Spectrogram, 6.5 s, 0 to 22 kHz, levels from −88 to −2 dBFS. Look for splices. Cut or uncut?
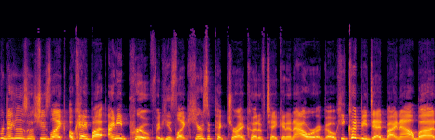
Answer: uncut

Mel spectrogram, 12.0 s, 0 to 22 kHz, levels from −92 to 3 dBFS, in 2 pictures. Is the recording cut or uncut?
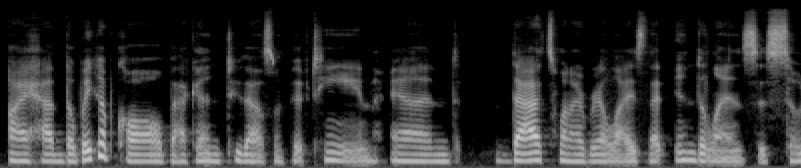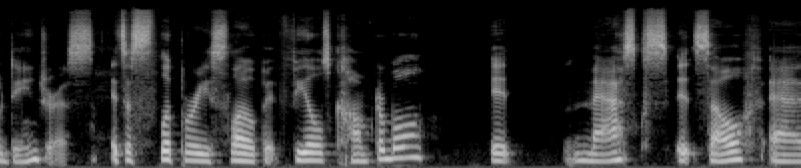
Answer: cut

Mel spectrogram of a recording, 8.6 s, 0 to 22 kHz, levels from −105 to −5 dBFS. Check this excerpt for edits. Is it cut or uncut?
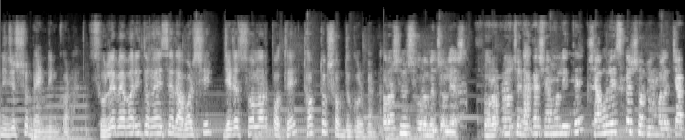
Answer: cut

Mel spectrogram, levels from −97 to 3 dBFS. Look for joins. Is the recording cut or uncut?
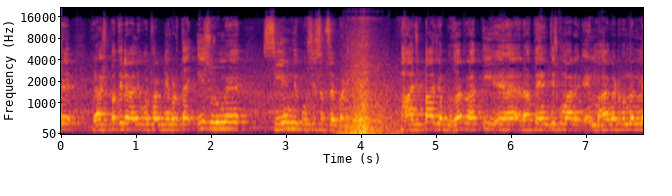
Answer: cut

